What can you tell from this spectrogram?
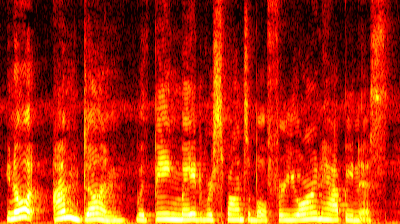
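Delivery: father finally snaps at his son; exasperated dad shouting back; losing his temper. Acted. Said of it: "Harry, finally losing his temper".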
